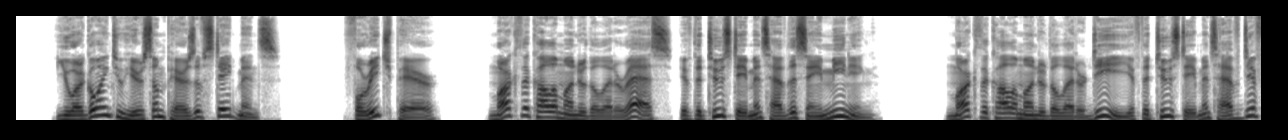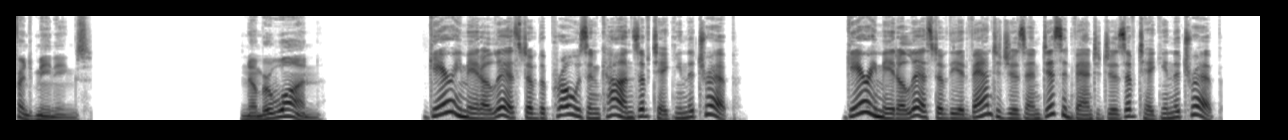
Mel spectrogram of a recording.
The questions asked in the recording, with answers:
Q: For each pair, mark the column under the letter S if the two statements have the same meaning.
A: Same is the correct answer.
